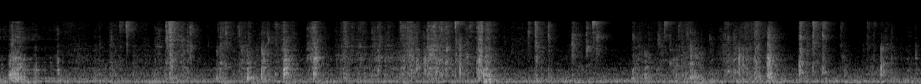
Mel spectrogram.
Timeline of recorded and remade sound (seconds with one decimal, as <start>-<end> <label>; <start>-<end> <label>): 0.0-0.6 remade; 0.6-9.2 recorded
